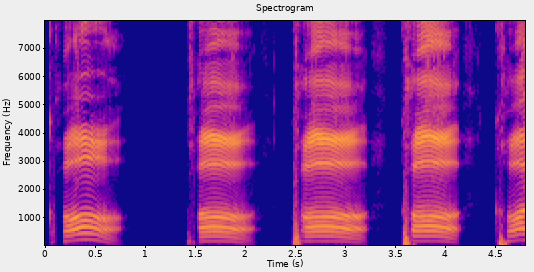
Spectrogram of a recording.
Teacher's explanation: ख में अंतिम में क्या हो रहा है कि हो बोला जा रहा है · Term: महाप्राण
